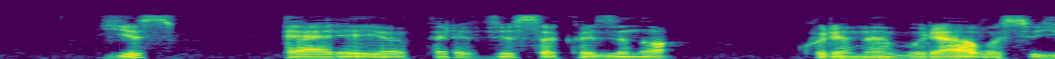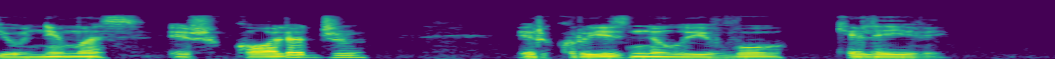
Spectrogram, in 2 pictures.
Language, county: Lithuanian, Vilnius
